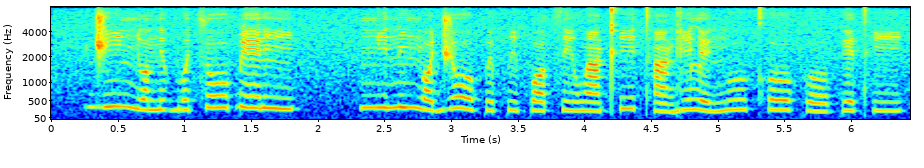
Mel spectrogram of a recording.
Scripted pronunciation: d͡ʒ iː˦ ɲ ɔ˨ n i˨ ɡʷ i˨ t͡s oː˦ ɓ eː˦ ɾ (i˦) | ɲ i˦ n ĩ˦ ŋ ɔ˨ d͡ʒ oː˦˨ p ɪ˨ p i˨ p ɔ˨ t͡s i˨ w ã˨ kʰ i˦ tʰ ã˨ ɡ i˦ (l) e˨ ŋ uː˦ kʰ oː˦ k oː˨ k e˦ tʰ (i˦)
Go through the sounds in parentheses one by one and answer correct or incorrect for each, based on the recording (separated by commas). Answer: incorrect, correct, correct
